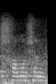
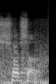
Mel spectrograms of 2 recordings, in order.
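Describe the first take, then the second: First: An 'm' sound is heard in the first syllable. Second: No 'm' sound is heard in the first syllable. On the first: The speaker calls it wrong. "আমরা সমশান পড়ি না" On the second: The speaker calls it right. "আমরা পড়ি যে শ্মশান"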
